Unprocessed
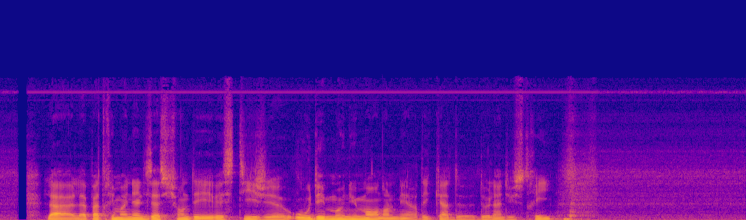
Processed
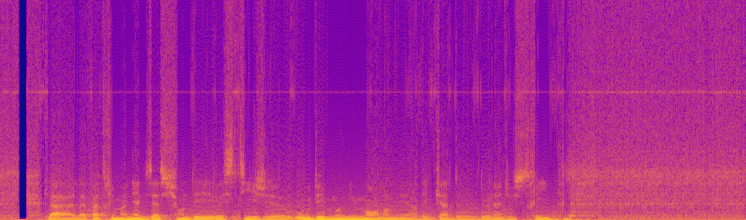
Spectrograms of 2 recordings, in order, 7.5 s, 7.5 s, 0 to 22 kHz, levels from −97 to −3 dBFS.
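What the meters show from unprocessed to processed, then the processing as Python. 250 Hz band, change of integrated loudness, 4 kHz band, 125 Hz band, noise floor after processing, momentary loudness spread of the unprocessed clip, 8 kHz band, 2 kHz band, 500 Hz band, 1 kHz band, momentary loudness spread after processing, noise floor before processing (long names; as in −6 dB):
+4.0 dB, +4.5 dB, +8.5 dB, +7.0 dB, −31 dBFS, 10 LU, +12.5 dB, +6.0 dB, +3.0 dB, +3.5 dB, 12 LU, −52 dBFS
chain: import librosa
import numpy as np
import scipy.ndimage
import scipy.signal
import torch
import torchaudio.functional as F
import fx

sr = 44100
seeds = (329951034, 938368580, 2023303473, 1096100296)

y = x + 0.5 * 10.0 ** (-26.0 / 20.0) * np.sign(x)
y = fx.dynamic_eq(y, sr, hz=100.0, q=0.84, threshold_db=-33.0, ratio=4.0, max_db=5)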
